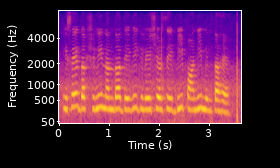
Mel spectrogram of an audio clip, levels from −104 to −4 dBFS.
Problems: constant background noise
